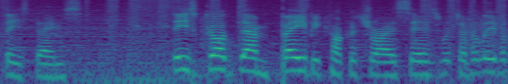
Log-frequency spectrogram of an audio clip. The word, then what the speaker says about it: cockatrice: I think I'm saying it right is it cockatrice yes it is the way I find the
